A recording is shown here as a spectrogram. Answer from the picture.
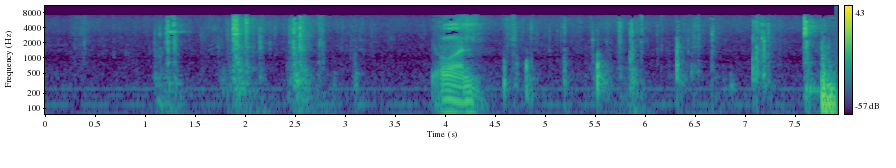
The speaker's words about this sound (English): The door was unlatched.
